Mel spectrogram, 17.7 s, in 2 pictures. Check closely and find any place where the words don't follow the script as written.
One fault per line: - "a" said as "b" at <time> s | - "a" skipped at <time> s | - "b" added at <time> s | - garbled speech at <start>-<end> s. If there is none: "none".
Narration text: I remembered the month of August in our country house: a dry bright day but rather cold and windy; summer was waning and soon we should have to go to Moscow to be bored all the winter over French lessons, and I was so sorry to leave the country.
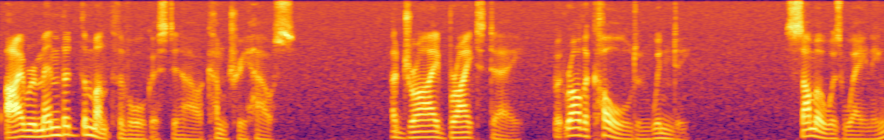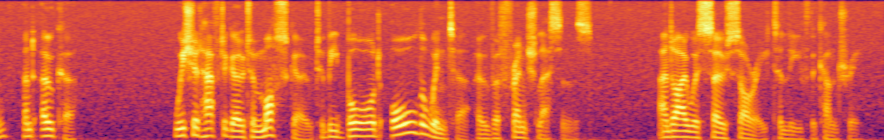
- "soon" said as "ochre" at 9.3 s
